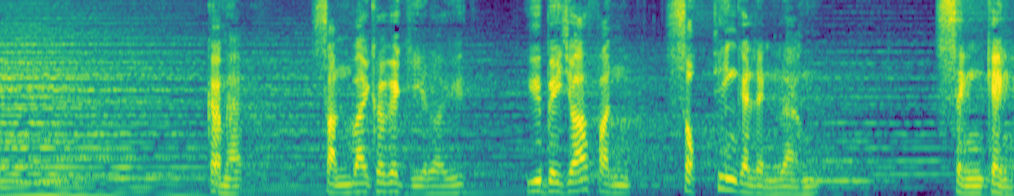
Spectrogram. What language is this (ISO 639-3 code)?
zho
